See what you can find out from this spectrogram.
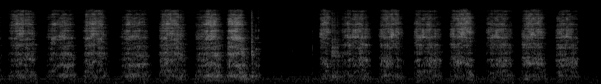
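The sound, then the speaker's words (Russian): A hand file rasps as it sharpens an ice skate blade held between the knees. Seven even strokes are followed by a brief pause, then eight more strokes in the same steady rhythm. “Зажал между коленей конек, затачивает его напильником.”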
